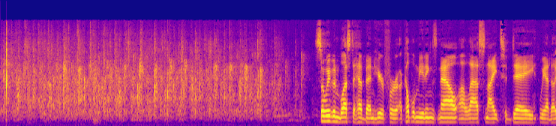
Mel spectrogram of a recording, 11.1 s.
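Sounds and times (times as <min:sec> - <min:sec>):
audience applause: 0:00.0 - 0:06.2
speech: 0:06.3 - 0:11.1.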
